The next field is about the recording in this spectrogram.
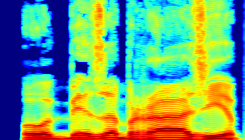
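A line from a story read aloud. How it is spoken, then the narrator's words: Groaning. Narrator (Russian): простонал граф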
